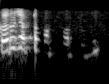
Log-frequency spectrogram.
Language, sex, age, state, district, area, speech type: Marathi, female, 18-30, Maharashtra, Amravati, urban, conversation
